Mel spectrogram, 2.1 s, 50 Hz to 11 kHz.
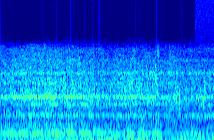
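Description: Doosan 4.5-ton forklift's engine idling steadily, heard from the operator's seat.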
